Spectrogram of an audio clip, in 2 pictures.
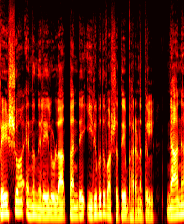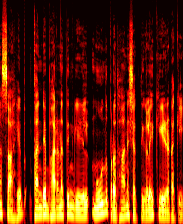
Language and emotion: Malayalam, neutral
